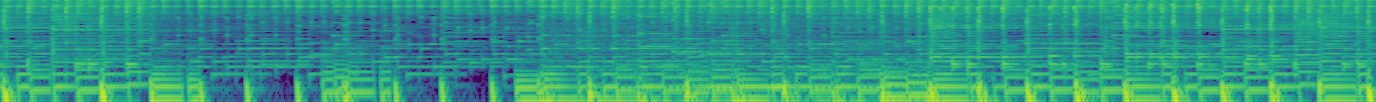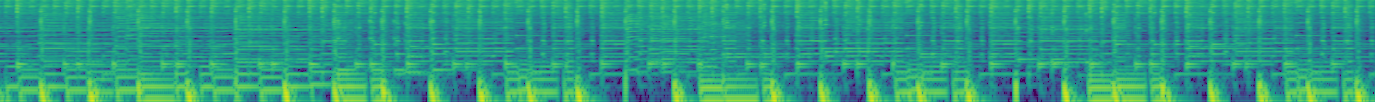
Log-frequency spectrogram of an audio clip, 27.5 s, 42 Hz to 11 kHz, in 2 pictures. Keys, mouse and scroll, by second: 0.2 scroll down 1, 0.4 middle click, 0.9-2.4 drag, 2.4 shift+middle click, 3.3 click, 5.7 scroll down 3, 5.9 shift+middle click, 6.7 click, 8.5-8.9 drag, 10.5 ctrl+s, 10.8 scroll down 3, 11.0 shift+middle click, 11.3 ctrl+s, 12.5 click, 12.9 middle click, 13.5 ctrl+s, 13.8 click, 14.2 scroll up 3, 14.5 shift+middle click, 14.9 ctrl+s, 15.2 click, 16.7 click, 17.2 click, 17.7 scroll down 5, 17.8 KP_3, 18.4 r, 21.7 KP_7, 22.1 g, 22.8 ., 23.1 r, 24.3 KP_3, 24.6 r, 26.6-27.1 scroll up 4, 27.1 click.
